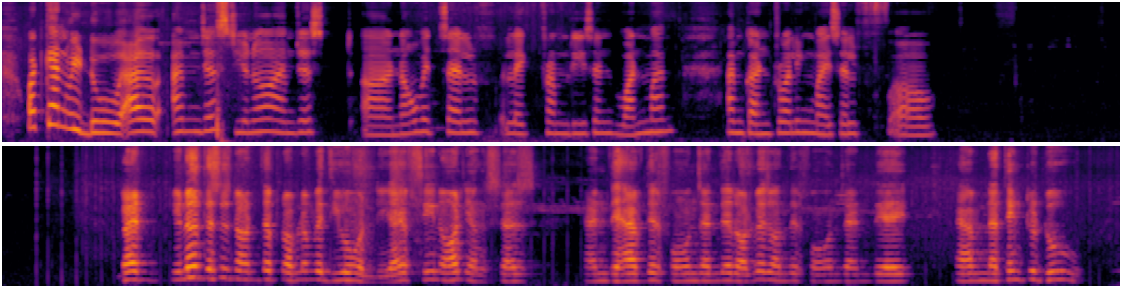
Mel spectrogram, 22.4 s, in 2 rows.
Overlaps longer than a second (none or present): none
